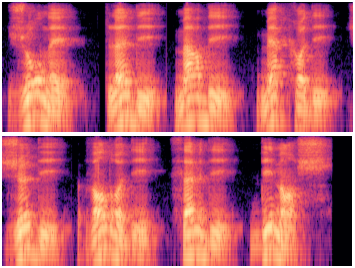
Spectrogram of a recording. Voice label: french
